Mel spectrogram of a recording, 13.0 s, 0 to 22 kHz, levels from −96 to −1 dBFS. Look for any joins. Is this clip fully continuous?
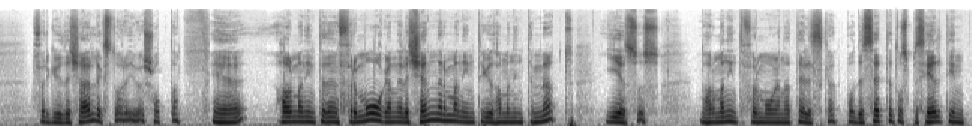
no; 2 cuts; at 2.8 s, 11.2 s

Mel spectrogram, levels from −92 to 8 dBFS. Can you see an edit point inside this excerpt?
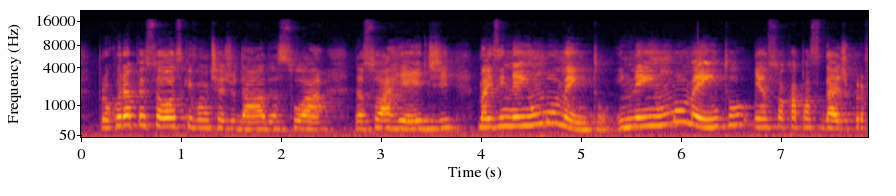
yes; 1 cut; at 6.7 s

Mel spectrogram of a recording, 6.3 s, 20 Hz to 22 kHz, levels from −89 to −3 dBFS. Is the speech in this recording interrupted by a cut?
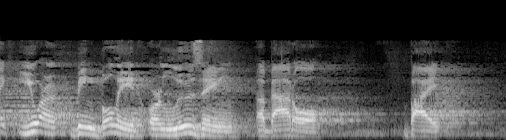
no; 0 cuts

